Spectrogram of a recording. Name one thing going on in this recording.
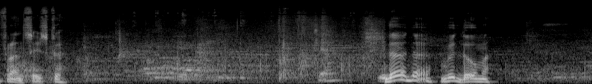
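An elderly man speaks quietly and closely.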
